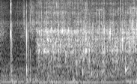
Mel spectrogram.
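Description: Water pours steadily from a village spring spout, a close continuous splashing gush after a couple of brief knocks at the start.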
